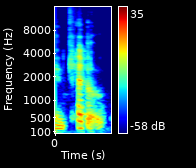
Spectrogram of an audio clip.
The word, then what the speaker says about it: fianchetto: so it's uh it's what we call a fianchetto the italian pronunciation is the enchetto it's a wing position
